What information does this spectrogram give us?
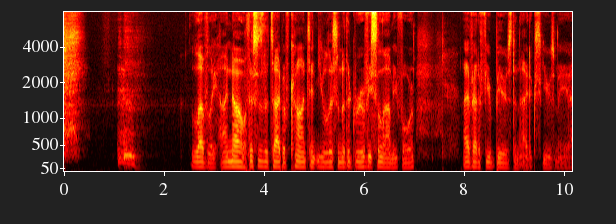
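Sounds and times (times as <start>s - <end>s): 
breathy rush of air: 0.0s - 0.5s
burp away from the microphone: 1.1s - 1.6s
speech: 2.6s - 7.4s, 8.0s - 10.1s.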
